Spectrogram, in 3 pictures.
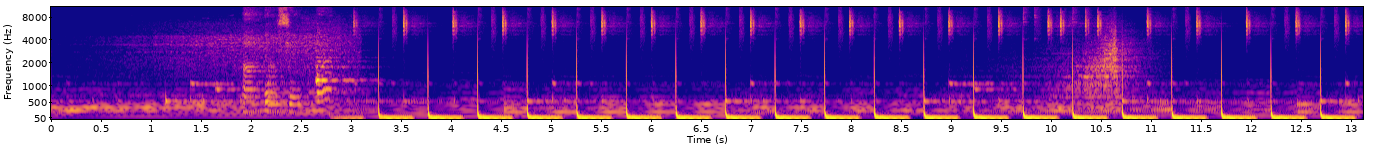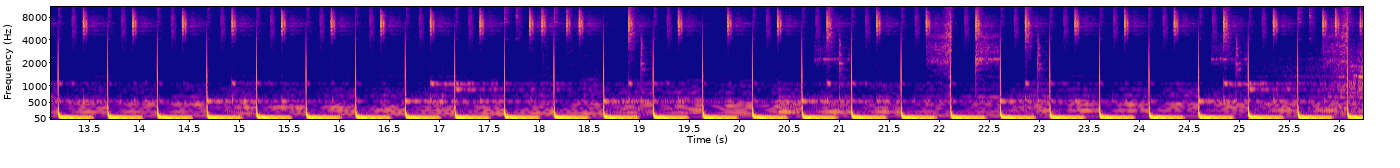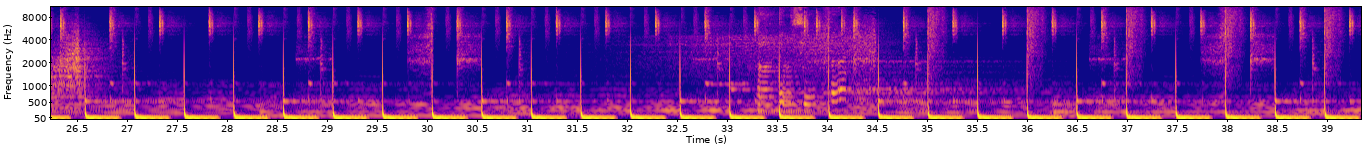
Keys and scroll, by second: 16.6 KP_6, 26.1 space, 26.9 b, 31.4 ctrl+z, 32.8 ], 33.0 ], 33.1 ], 33.2 ], 38.9 space.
